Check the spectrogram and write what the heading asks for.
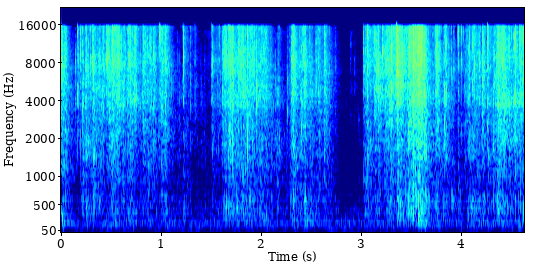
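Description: Plastic wrapping crinkling in irregular bursts as it is peeled off a small clear plastic diamond-painting drill holder, with a brief pause a little past halfway.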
